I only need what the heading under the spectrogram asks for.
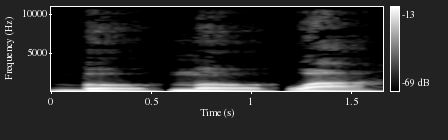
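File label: "bomowa", concatenated syllables; Affixing experiment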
